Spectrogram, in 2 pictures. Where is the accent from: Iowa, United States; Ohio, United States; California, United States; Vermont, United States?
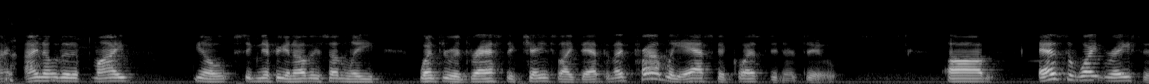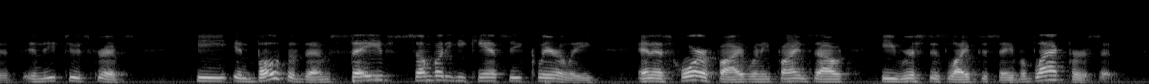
Ohio, United States; Cleveland; when I was growing up in Cleveland, which was a heavily segregated city, my first black friends were comic book fans.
